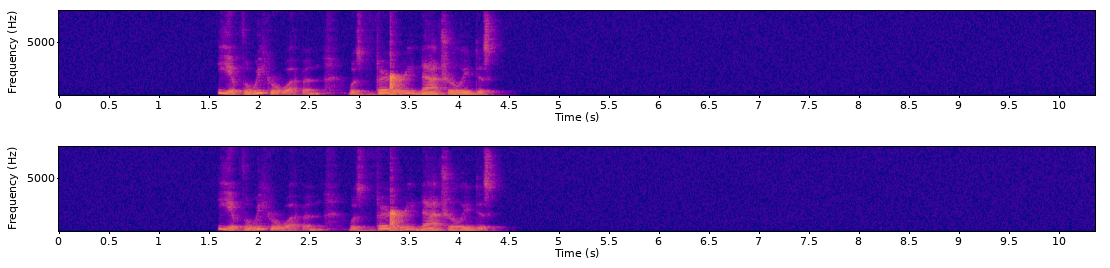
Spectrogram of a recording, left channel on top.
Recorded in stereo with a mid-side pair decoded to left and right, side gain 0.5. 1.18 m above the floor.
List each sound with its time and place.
1.6 s a man speaking: 40° left, 0.6 m
3.3 s a clap: 40° left, 0.8 m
